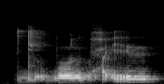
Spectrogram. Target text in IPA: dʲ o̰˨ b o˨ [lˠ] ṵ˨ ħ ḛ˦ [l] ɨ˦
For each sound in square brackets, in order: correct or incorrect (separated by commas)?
incorrect, incorrect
